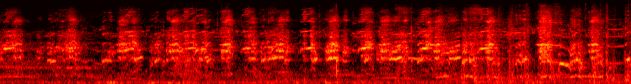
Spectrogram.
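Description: Farm chickens cluck and cackle continuously at close range, a busy flock of overlapping calls with faint voices in the background.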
